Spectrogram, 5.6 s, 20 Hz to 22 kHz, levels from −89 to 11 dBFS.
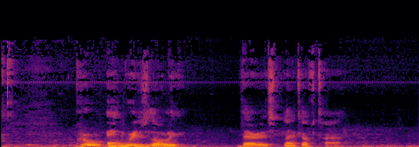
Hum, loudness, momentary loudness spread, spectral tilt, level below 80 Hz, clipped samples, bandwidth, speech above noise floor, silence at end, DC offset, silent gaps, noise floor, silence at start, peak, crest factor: none; -17 LUFS; 24 LU; -7.5 dB/octave; -48 dBFS; under 0.1%; 15.5 kHz; 31 dB; 0 s; under 0.1%; none; -47 dBFS; 0.05 s; -2 dBFS; 16 dB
